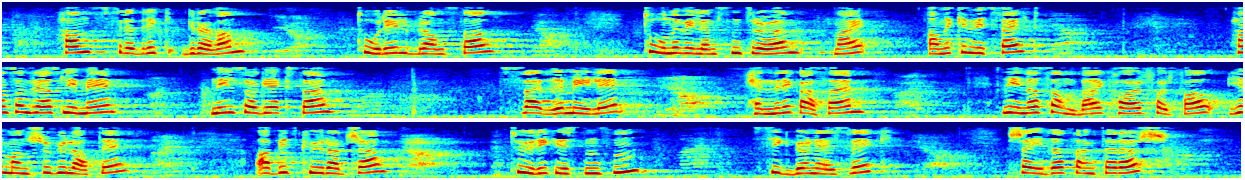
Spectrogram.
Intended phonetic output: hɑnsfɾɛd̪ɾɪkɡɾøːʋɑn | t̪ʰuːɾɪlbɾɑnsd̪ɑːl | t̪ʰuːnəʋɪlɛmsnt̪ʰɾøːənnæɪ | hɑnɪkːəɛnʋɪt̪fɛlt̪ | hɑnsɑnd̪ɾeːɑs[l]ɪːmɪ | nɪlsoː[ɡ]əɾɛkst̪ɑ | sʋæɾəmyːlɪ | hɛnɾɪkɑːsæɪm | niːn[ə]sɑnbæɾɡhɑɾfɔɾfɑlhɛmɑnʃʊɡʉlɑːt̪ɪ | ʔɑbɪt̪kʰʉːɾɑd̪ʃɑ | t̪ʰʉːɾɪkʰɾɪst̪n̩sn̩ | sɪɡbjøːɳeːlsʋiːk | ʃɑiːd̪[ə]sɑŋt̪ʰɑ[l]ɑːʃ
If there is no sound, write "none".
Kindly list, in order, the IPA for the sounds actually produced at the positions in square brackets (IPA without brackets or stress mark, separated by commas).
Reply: l, ɡ, ɑ, ɑ, ɾ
